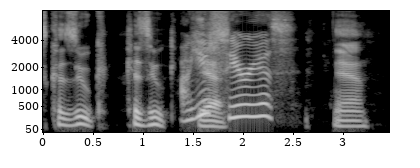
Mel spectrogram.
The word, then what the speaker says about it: Kashyyyk: is that how it wait how is it pronounced well it's kashyyyk for some reason the one time you hear it in this the guy says kazook kazook are you serious yeah yeah sorry no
